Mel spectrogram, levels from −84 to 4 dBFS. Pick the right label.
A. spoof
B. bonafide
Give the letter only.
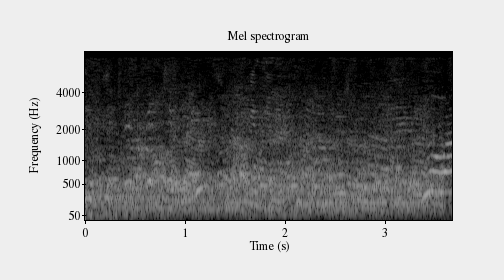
B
